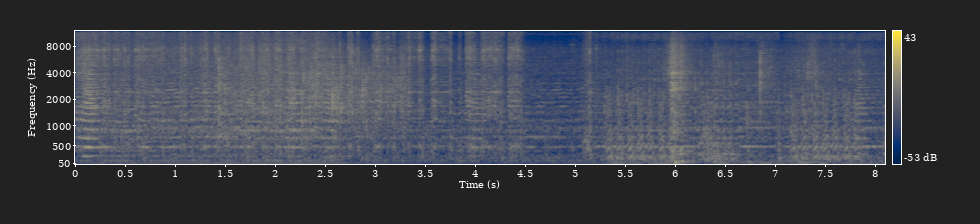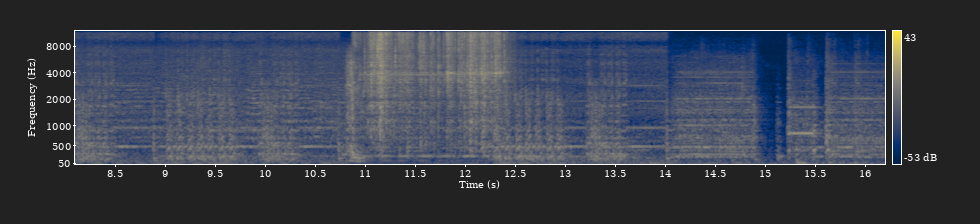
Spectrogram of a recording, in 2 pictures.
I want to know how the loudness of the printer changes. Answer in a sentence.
The loudness of the printer stays about the same.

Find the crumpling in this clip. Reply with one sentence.
The crumpling can be heard from 1.4 to 3.4 s, from 5.8 to 7.7 s and from 10.8 to 12.5 s.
